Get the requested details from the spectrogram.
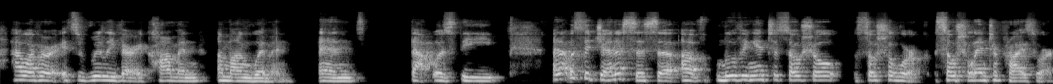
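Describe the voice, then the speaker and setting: A woman speaks at a moderate pace with ordinary pitch variation. Her loudness stays very even. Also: medium pitch for a woman. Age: 60s. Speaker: social entrepreneur. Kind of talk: interview. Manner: hesitant.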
